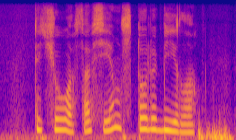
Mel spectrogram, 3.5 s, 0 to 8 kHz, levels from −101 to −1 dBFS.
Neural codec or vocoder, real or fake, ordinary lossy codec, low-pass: none; real; none; 7.2 kHz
